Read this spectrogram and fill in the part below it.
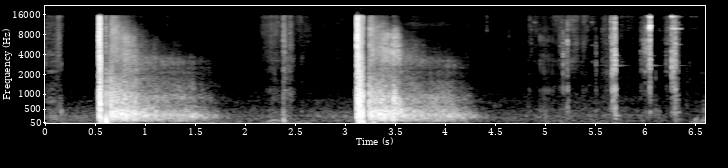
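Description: Two loud rifle shots from a 6.5 PRC benchrest rifle firing factory ammunition, each a sharp crack with a long echoing tail, spaced about two and a half seconds apart, followed by a few faint clicks and handling sounds.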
